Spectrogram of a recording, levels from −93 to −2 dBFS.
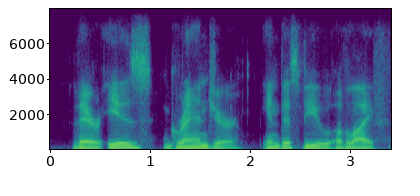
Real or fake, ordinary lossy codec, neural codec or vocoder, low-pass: real; Opus, 16 kbps; none; 7.2 kHz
